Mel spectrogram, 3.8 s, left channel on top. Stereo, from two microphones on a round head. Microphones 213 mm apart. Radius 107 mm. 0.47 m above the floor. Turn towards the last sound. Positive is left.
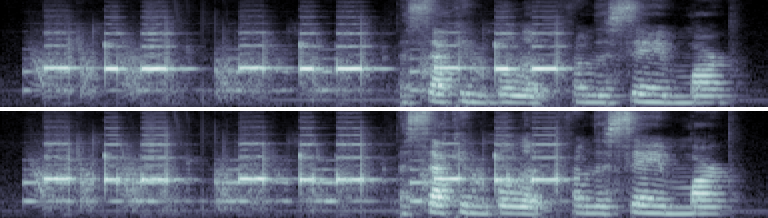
turn(degrees=-35)  # may be behind; listen again after turning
